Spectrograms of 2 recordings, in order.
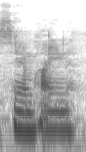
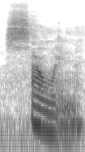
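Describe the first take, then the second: First: It is pronounced the way it is spelled. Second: It is pronounced differently from its spelling. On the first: This is how Americans usually say it. The speaker calls it wrong. "all of us Americans probably pronounce it Samhain because that's how it's spelled" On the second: This is how the name is really pronounced. The speaker calls it right. "apparently, it's pronounced Samhain"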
